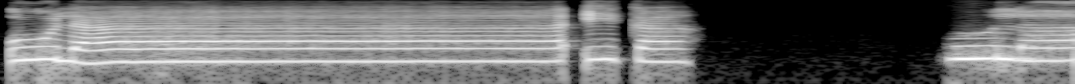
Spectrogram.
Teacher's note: that's the longer type of mud. So you have to elongate for about 4 to 6 seconds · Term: madul kabir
